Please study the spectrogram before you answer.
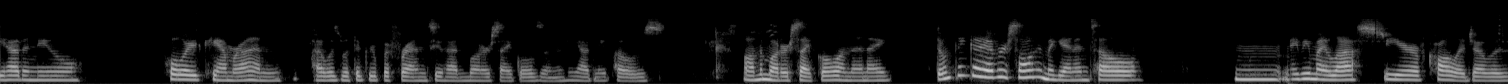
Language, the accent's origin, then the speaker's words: English; Las Vegas, Nevada, United States; also born or lived in Orange County, California; I'm from Vegas and Orange County, California.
